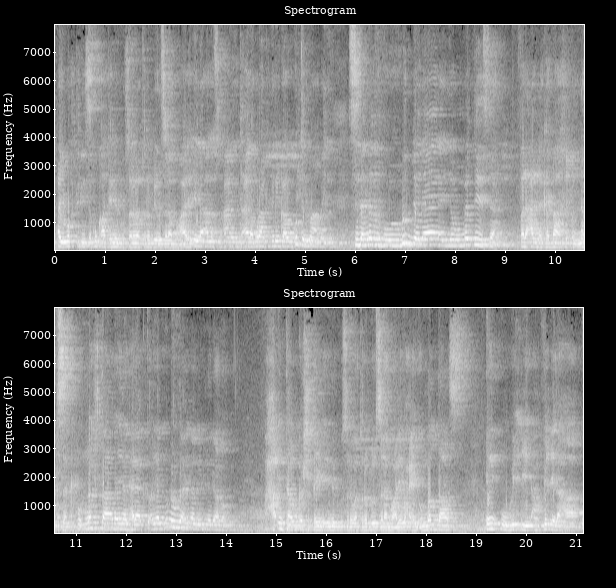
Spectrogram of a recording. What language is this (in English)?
Arabic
